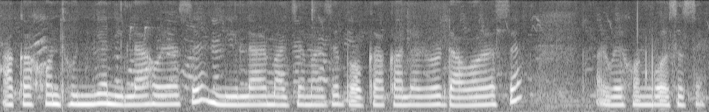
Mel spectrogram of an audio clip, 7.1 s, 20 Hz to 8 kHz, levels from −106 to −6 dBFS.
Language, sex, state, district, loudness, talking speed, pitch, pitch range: Assamese, female, Assam, Sonitpur, -14 LUFS, 135 wpm, 225 Hz, 220-235 Hz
